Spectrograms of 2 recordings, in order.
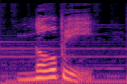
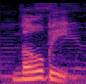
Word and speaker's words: knowbie: 它的英文表达是 Nobie, K-N-O-W-B-I-E, Nobie。还有一种叫做 Newbie, N-E-W-B-I-E, 菜鸟、网络新手。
